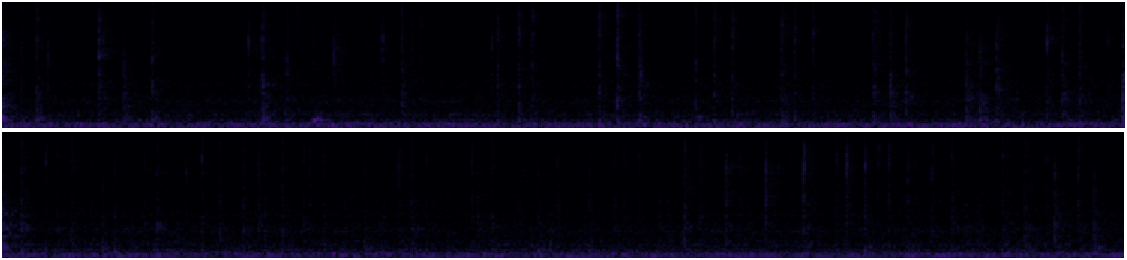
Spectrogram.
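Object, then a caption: Hardcover book with paper dust jacket. Long acrylic nails rapidly tap and scratch the glossy front cover of a hardcover novel with a paper dust jacket, held upright. Dense, quick clicks and bright scratchy strokes run steadily throughout the clip over a low, constant hum, all at a quiet level.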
